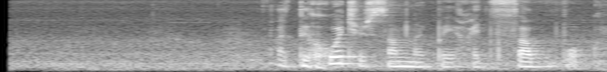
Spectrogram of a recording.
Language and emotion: Russian, neutral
